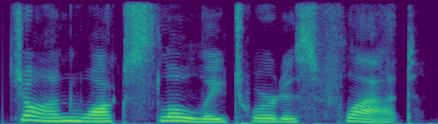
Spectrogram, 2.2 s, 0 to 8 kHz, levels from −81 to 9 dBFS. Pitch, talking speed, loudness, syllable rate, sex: 205 Hz, 165 wpm, -15 LUFS, 4.3 syllables/s, female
